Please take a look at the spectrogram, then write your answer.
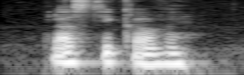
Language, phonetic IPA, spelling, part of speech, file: Polish, [ˌplastʲiˈkɔvɨ], plastikowy, adjective, LL-Q809 (pol)-plastikowy.wav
